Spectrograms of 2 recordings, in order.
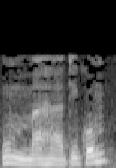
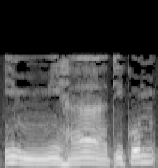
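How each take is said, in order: First: The first vowel is u, the second a. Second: The first vowel is i, the second i.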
